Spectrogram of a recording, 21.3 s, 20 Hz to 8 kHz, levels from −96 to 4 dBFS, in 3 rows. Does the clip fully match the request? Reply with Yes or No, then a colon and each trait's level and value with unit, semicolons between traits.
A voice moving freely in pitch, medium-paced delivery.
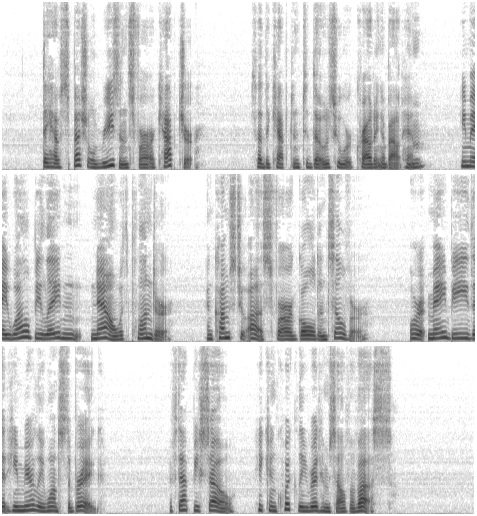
No: average, 4.3 semitones; average, 155 wpm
